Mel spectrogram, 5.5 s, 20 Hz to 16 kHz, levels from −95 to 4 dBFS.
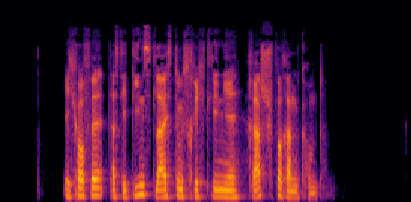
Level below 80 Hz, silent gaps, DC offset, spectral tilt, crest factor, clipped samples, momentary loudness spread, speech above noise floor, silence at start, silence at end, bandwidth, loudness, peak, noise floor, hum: -66 dBFS; none; under 0.1%; -5 dB/octave; 20 dB; under 0.1%; 11 LU; over 70 dB; 0.85 s; 1.3 s; 10 kHz; -20 LUFS; -2 dBFS; under -90 dBFS; none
